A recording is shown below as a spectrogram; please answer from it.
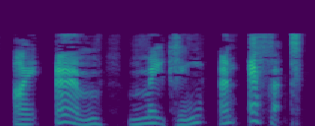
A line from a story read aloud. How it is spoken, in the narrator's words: he said through clenched teeth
